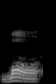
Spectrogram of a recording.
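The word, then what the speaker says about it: lá: which is a day so law is a day but law with the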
